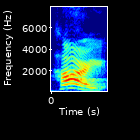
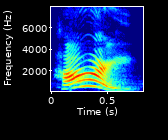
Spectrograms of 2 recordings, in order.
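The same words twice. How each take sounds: First: Hi with the I drawn out long and loud; excited greeting with a long Hi; stretched hi. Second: Hi! high, loud, vowel stretched; excited long hi. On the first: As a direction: stretch the vowel of Hi. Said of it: "suara I dalam hi diperpanjang". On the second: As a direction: greet a friend you're thrilled to see. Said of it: "Like this". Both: Shown as a demonstration.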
